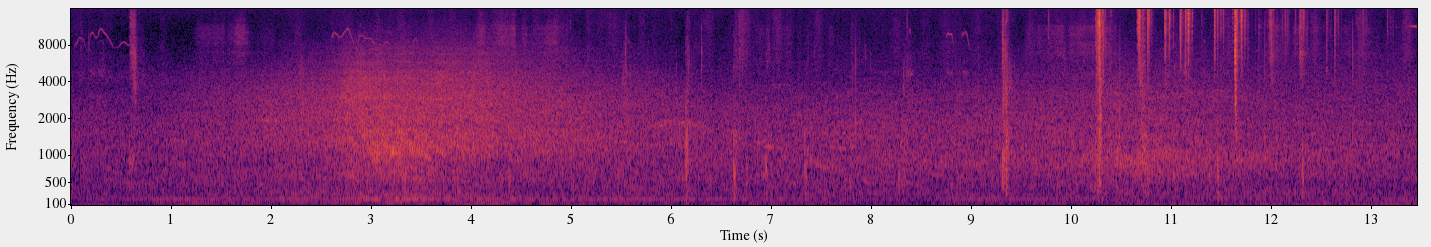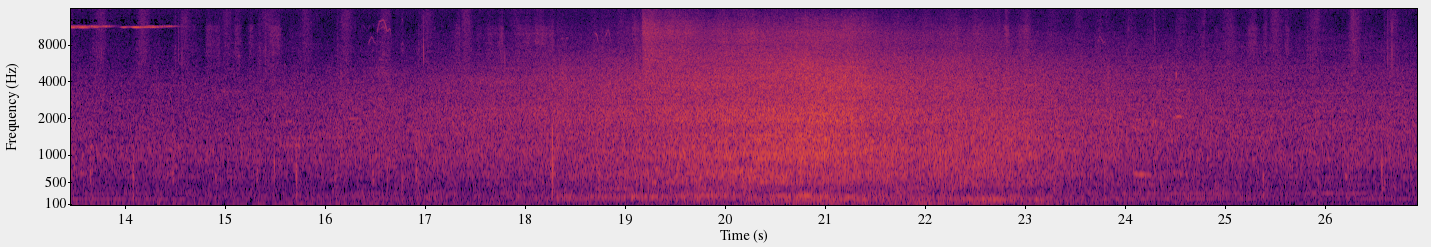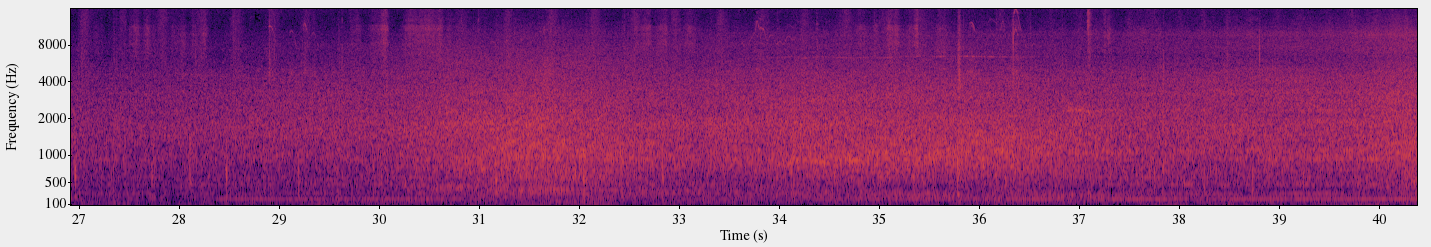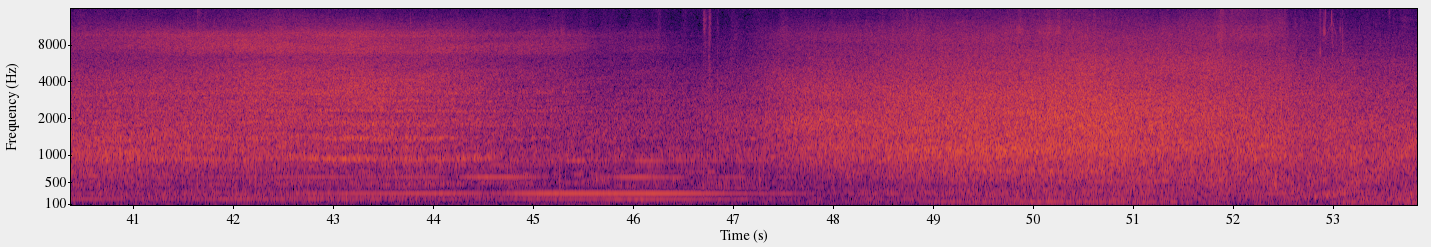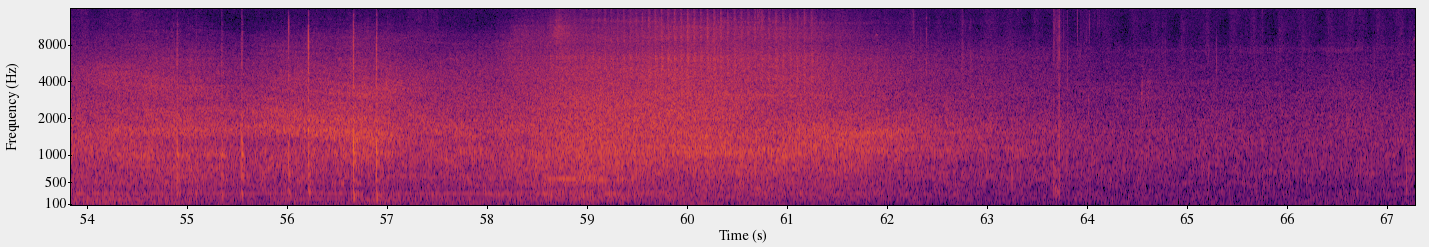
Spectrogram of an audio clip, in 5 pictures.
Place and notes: {"title": "zamet, centar, rukomet", "description": "walking around new sport center", "latitude": "45.34", "longitude": "14.38", "altitude": "108", "timezone": "Europe/Berlin"}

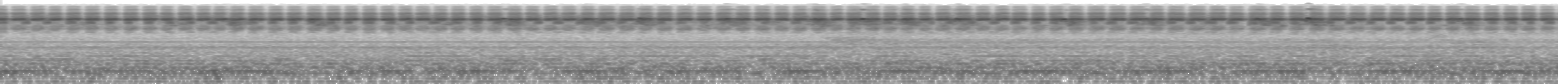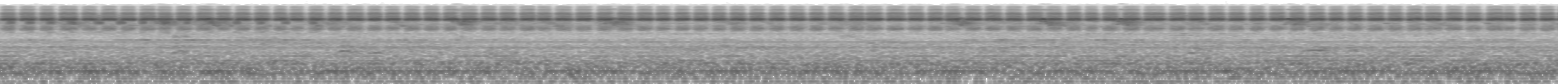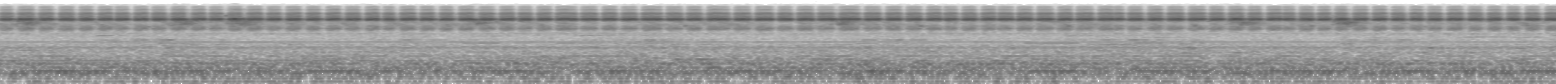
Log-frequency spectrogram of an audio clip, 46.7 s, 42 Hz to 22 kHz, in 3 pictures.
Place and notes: {"title": "Dadia, Greece, cicadas and sparrows", "date": "2004-06-29 17:10:00", "latitude": "41.12", "longitude": "26.23", "altitude": "98", "timezone": "Europe/Athens"}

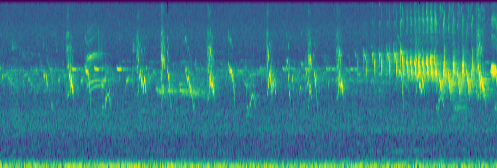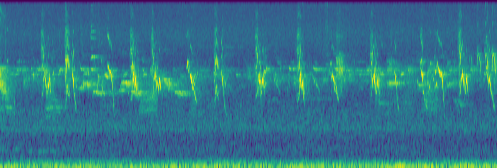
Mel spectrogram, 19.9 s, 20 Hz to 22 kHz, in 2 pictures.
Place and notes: {"title": "Friedhof Columbiadamm, Berlin, Deutschland - cemetery, spring ambience", "date": "2019-03-23 10:20:00", "description": "Friedhof Columbiadamm (ehem. Garnisonsfriedhof), cemetery, weekend morning in early spring ambience\n(SD702, DPA4060)", "latitude": "52.48", "longitude": "13.41", "altitude": "49", "timezone": "Europe/Berlin"}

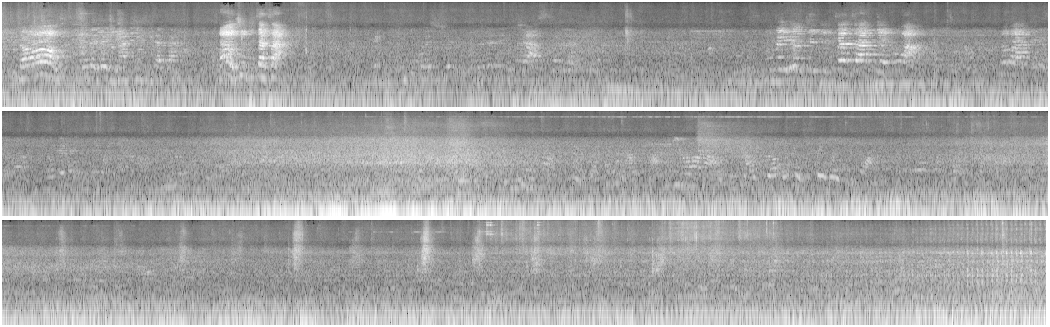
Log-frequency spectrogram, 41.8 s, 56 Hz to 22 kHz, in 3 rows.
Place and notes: {"title": "南機場舊市場, Wanhua Dist., Taipei City - Old market and community", "date": "2017-04-28 16:52:00", "description": "Walking in the Old market and community, traffic sound", "latitude": "25.03", "longitude": "121.50", "altitude": "11", "timezone": "Asia/Taipei"}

